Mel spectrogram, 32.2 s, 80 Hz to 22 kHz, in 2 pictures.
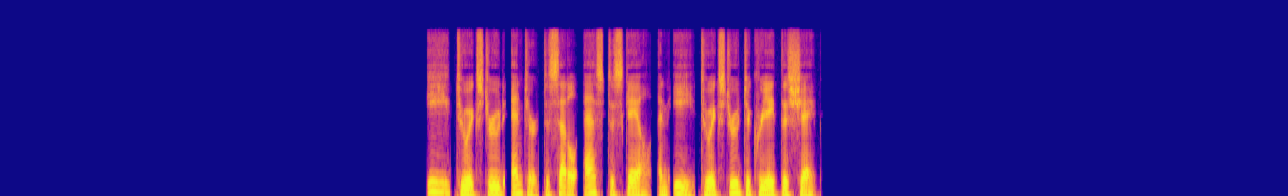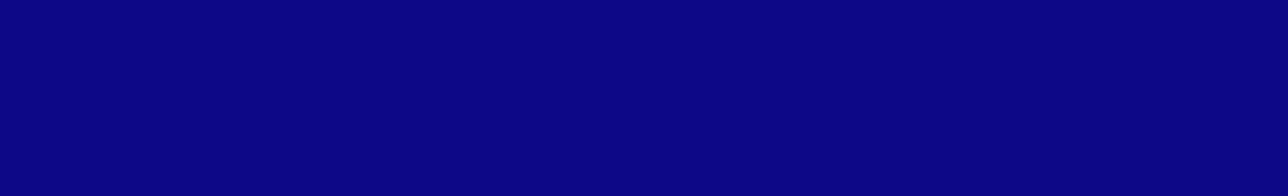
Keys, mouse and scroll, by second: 1.5 e, 2.8 s, 4.1 e, 7.2 e, 7.8 s, 9.4 e, 10.9 ctrl+z, 11.8 ctrl+z, 13.8 s, 15.2 e, 16.2 ctrl+z, 16.8 s, 17.6 e, 18.4 ctrl+z, 18.9 middle click, 19.0 middle click, 19.2 middle click, 19.7 ctrl+z, 20.1 ctrl+z, 21.2 e, 22.3 ctrl+z, 22.7 s, 24.7 KP_2, 25.7 KP_1, 26.3 e, 30.7 e, 31.3 s.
